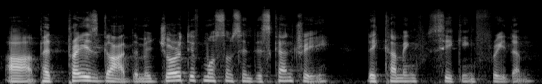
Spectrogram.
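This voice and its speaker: A man's voice: on the high side, steady tone, normal speed, vocal fry, fairly bright tone. A man from Sudan giving an emphatic ministry presentation to an audience, with grammar and frequent restarts. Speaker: ministry speaker.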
